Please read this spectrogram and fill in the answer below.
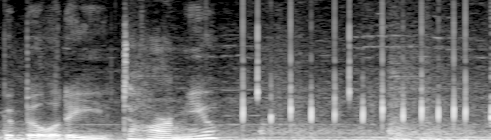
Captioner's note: typing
